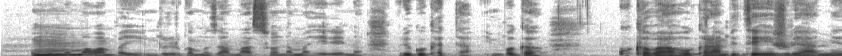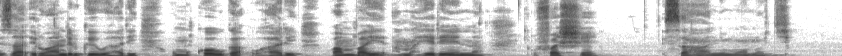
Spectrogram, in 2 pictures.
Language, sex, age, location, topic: Kinyarwanda, male, 18-24, Kigali, health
